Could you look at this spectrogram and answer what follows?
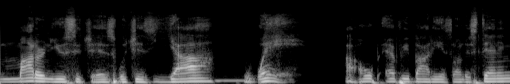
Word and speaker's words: Yahweh: The best configuration of this would be to say the ta shasu Yahweh, which is exactly how the scholarly consensus interprets it.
